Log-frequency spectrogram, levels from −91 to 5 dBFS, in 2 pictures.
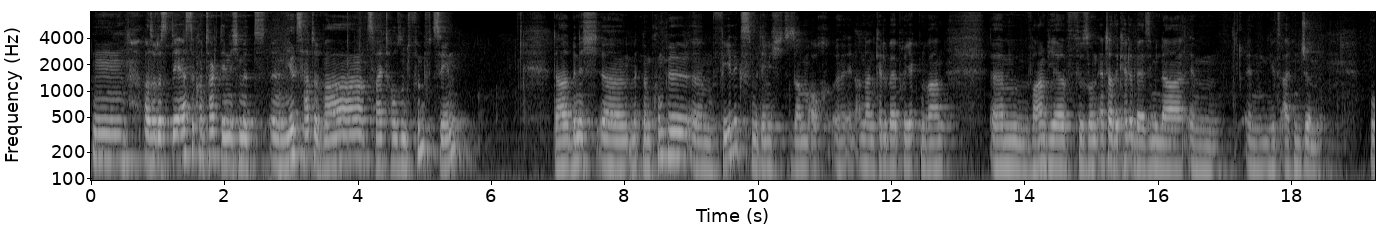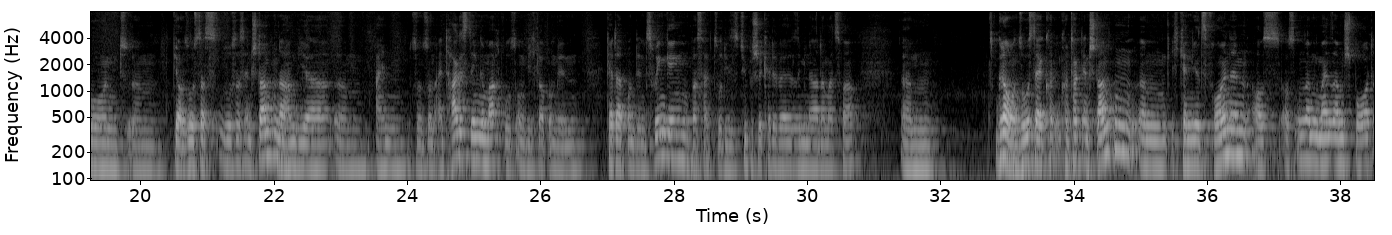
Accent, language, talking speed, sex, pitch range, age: German, German, 160 wpm, male, 125-145 Hz, 20-39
